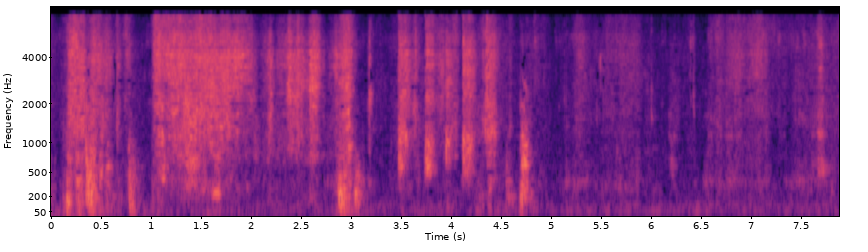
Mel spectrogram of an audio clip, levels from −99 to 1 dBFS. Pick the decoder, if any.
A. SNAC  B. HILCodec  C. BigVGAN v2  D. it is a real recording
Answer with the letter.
D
